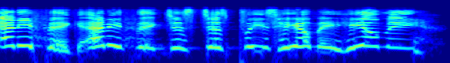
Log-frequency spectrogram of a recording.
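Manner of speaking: very high, very loud, shrill, agonized, pained screaming. Voicing a wounded character writhing around the ground: screaming in pain. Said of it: "screaming in pain".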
